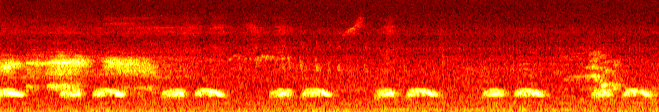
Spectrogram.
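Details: Spotted dove cooing in 'giọng thổ' voice as a lure for wild doves, heard faint and distant: paired low coos repeated about once a second over a hissy background with higher chirps from other birds.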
